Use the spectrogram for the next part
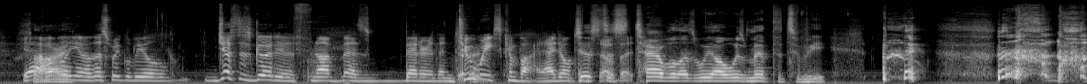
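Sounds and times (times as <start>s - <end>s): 
speech: 0.2s - 9.2s
person clearing throat: 8.8s - 10.8s
person coughing: 8.8s - 10.8s.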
